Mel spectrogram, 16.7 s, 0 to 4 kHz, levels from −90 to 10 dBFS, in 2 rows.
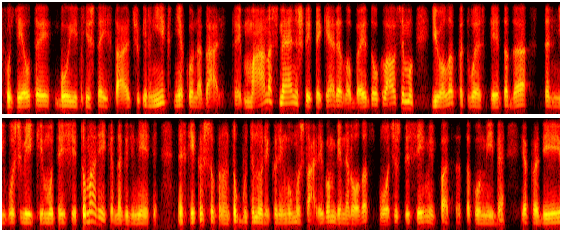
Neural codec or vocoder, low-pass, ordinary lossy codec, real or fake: codec, 24 kHz, 0.5 kbps, DualCodec; 3.6 kHz; Opus, 16 kbps; fake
